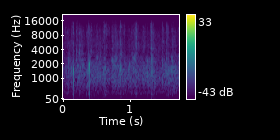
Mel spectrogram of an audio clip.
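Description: A church audience applauds steadily in the morning to recognize a woman who was baptized, many hands clapping in a dense, continuous patter with a few sharper claps standing out; no voices are heard.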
